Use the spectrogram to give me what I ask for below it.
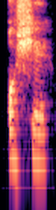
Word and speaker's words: ọṣẹ: If it's written this way, it's pronounced as Oshe.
